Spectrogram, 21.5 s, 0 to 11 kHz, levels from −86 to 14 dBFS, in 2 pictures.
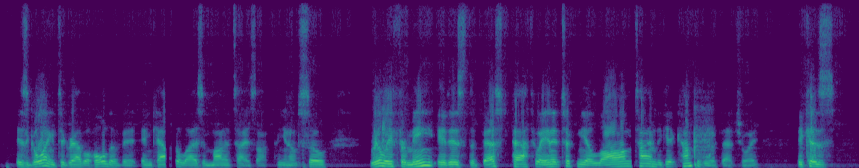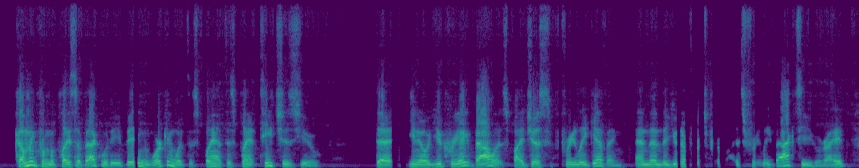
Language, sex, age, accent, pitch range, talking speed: English, male, 40-59, American, 120-155 Hz, 205 wpm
